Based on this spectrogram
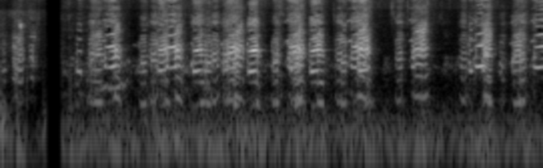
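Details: Farm-raised guineafowl flock following a hen, giving harsh, rasping broadband calls in quick uneven bursts, roughly two per second, with brief pauses between runs.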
